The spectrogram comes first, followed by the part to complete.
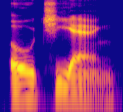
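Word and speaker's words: Ochieng: That's spelled O C H I E N G and pronounced O Chiang.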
